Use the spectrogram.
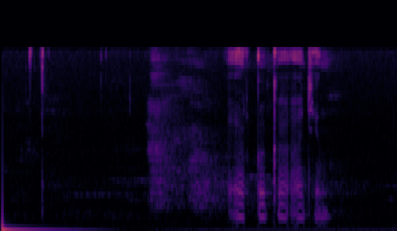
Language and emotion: Russian, neutral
